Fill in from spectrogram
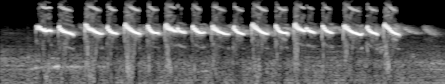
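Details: White-eye, called pleci, singing: a fast, loud series of very high, thin chirps, each one dipping, repeated steadily more than twice a second throughout.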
